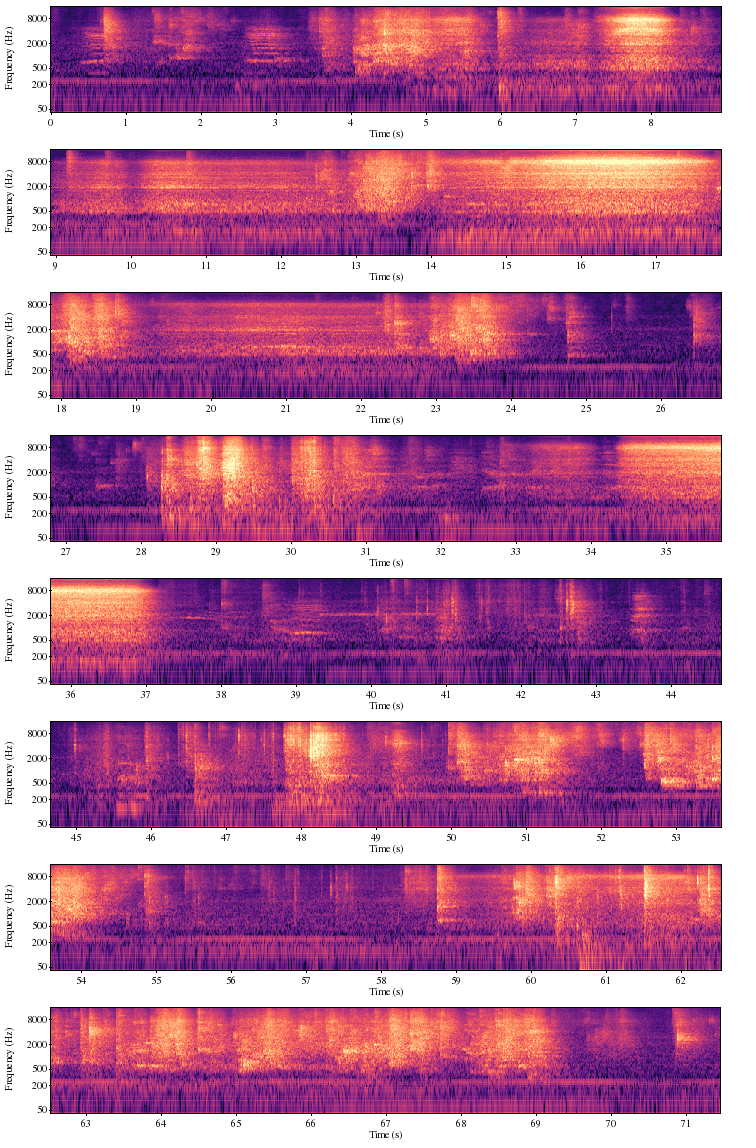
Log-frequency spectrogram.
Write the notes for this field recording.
El silencioso cocodrilo del petit zoo produce a veces una especie de bufido repentino. También como respuesta cuando se trata de interaccionar con él.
